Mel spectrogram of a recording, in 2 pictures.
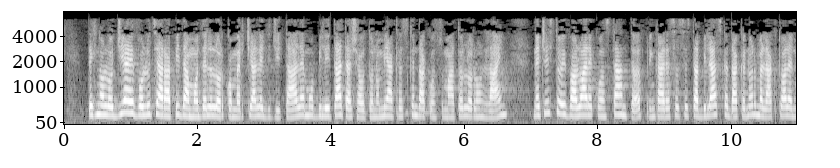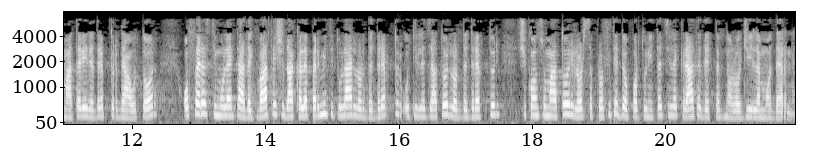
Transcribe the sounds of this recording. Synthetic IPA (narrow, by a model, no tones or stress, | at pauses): t̪e̞xno̞lo̞d͡ʒiae̞vo̞lut̪siaɾapid̪əamo̞d̪e̞le̞lo̞rko̞me̞rt͡ʃiale̞d̪id͡ʒit̪ale̞mo̞bilit̪at̪eaʃiaut̪o̞no̞miakɾəskɨnd̪əako̞nsumat̪o̞ɾilo̞ɾo̞nlajnː | e̞t͡ʃe̞si̥t̪eoe̞valuaɾe̞ko̞nst̪ant̪əpɾiŋkaɾe̞səse̞st̪abileaskəd̪akəno̞rme̞le̞akt̪ualeɨnmat̪e̞ɾijed̪e̞d̪ɾe̞p̚t̪urʲd̪e̞aut̪o̞r | o̞fe̞ɾəst̪imule̞nt̪e̞ad̪e̞kvat̪e̞ʃid̪akəle̞pe̞rmit̪t̪ːit̪ulaɾelo̞rd̪e̞d̪ɾe̞p̚t̪uɾʲṵt̪ilizat̪o̞ɾilo̞rd̪e̞d̪ɾe̞p̚t̪urʲ | ʃiko̞nsumat̪o̞ɾilo̞rsəpɾo̞fit̪e̞d̪e̞o̞po̞rt̪unit̪ət̪sile̞kɾe̞at̪e̞d̪e̞t̪e̞xno̞lo̞d͡ʒiːle̞mo̞d̪e̞̰rne̞̰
